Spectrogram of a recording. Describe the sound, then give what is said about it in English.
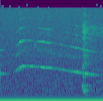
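A cartoonish whistle sound effect swoops upward, then glides slowly downward in one long, clear tone, ending with a brief soft pop. No one speaks. “She really used the whistling sound effect.”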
